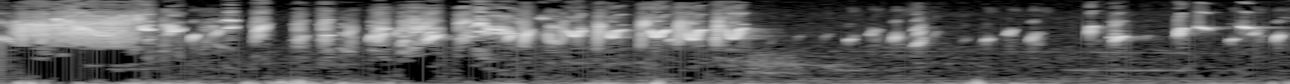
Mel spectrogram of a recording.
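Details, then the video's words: Goldfinch mule singing in the early morning: a dense burst of high twittering for about three seconds, then only sparse single chirps, with low thudding noises in the background. "The inspiring Motif of the Mule Goldfinch"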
